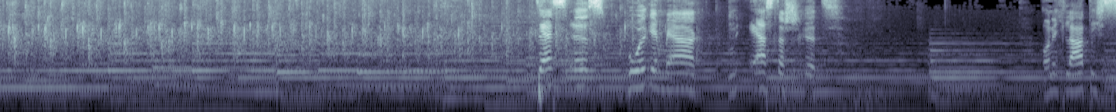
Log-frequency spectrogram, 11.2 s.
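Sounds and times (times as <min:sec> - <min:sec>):
audience applause: 0:00.0 - 0:07.1
speech: 0:05.4 - 0:08.5, 0:10.5 - 0:11.1.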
